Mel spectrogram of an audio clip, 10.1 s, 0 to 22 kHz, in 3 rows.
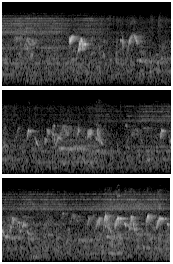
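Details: Wild-caught red-whiskered bulbul recorded 22 October 2018, singing in contest style: short, bright, warbled phrases rising and falling, loud bursts near the start and end with quieter notes between, over a steady faint background hiss.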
